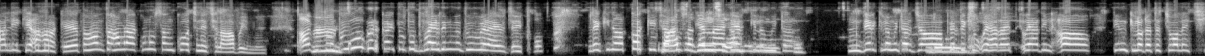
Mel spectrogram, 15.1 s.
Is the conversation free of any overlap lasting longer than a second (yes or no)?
no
